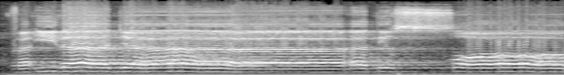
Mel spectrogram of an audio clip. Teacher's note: kha-nya jangan lupa dialirkan 1 harokat ya. Fa idza ja'atis sakhah, 1 2 3. · Jadi as-sakhah sodnya ini dipanjangkan 6 harokat, di ujungnya diangkat sedikit, naber, tidak berlebihan ya, diangkat sedikit. Fa idza ja'atis sakhah, kemudian kha-nya jangan lupa dialirkan 1 harokat ya.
